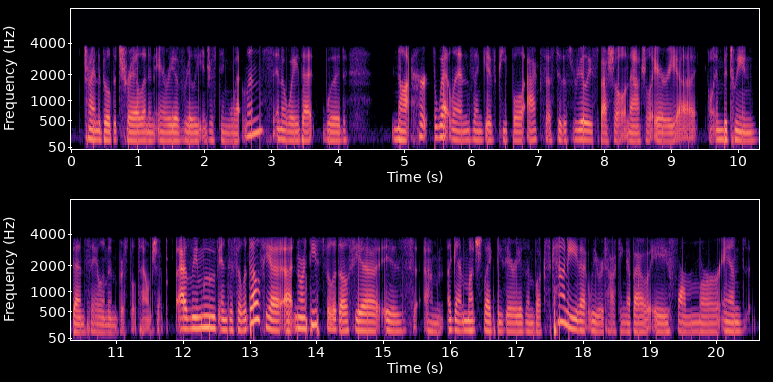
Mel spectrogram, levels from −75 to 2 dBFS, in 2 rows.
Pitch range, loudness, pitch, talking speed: 135-160 Hz, -21 LUFS, 145 Hz, 185 wpm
